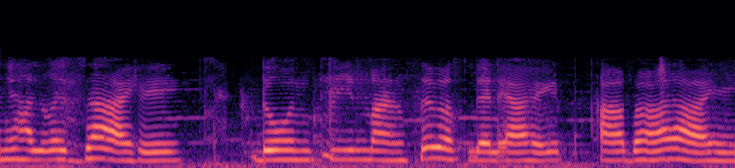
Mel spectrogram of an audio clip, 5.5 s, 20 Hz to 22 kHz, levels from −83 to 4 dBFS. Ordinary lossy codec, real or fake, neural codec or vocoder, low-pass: none; fake; codec, 16 kHz, 2 kbps, X-Codec, HuBERT features, trained on general audio; 5.4 kHz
